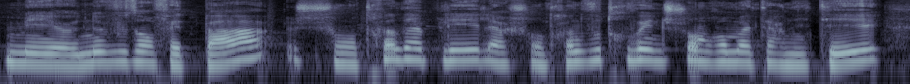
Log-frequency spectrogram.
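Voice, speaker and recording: A woman's voice: mid-range voice, fast talker, dark tone, soft background music, close to an everyday voice. A woman quoting an apologetic hospital doctor who tries to reassure, in her own voice, within a story. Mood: soothing. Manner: soothing, apologetic.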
